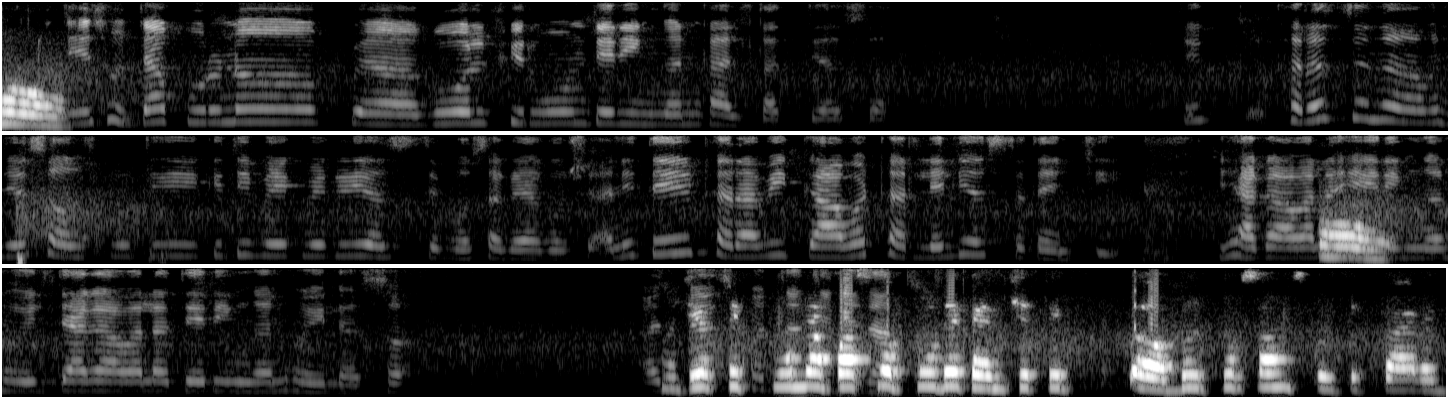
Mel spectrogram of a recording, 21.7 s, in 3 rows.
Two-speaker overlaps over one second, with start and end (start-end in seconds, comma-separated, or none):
17.8-19.3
